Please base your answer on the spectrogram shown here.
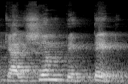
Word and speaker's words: कैल्शियम पेक्टेट: Pronunciation गलत आ रहा है. उसका नाम है कैल्शियम पेक्टेट.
